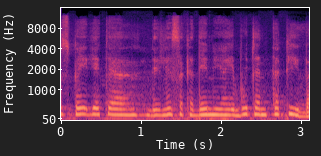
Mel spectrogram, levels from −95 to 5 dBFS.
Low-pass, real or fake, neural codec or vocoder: 14.4 kHz; fake; codec, 32 kHz, 1.9 kbps, SNAC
